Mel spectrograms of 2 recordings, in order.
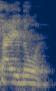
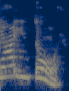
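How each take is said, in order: First: It is said flatly, like to a stranger. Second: It is said warmly, with caring interest. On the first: The asker treats you like a stranger. The speaker calls it wrong. "That could have been a stranger off the street" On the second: The asker genuinely cares how you are. The speaker calls it right. "y'all see how I said that?"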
